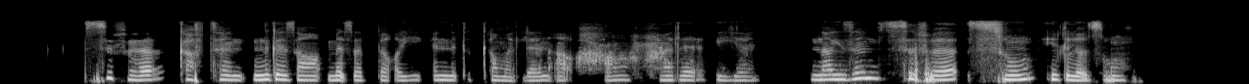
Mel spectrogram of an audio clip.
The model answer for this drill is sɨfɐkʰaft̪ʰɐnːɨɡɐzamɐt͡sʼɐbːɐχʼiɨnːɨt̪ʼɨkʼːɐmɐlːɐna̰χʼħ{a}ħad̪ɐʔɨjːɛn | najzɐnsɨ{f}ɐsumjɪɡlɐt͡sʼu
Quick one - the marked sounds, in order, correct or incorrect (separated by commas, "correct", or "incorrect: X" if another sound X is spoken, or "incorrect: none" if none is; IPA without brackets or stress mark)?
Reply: correct, correct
